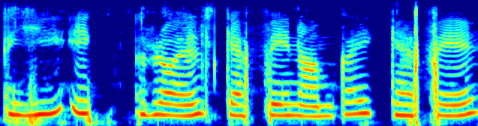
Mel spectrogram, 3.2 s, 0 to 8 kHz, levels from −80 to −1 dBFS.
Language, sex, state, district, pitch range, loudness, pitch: Hindi, female, Uttar Pradesh, Lucknow, 260-305 Hz, -18 LUFS, 275 Hz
